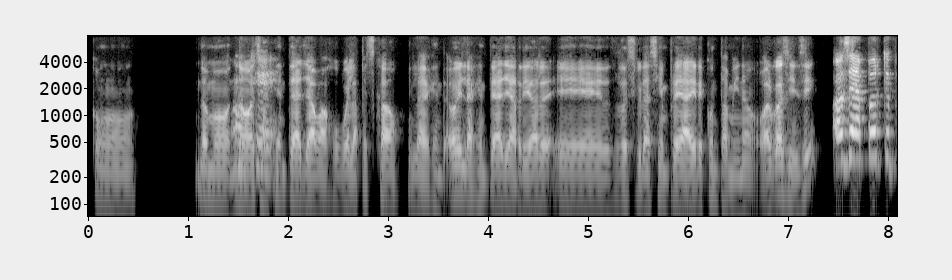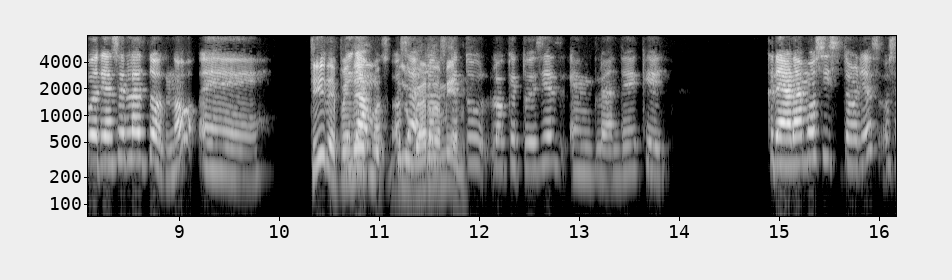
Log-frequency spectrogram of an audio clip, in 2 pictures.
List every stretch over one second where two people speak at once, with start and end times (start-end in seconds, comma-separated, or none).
10.6-11.9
